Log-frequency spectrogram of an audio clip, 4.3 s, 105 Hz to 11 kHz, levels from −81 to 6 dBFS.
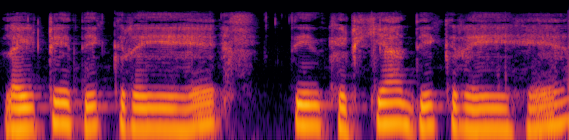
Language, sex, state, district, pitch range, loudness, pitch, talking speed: Hindi, female, Karnataka, Bangalore, 150-170 Hz, -16 LUFS, 160 Hz, 125 wpm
